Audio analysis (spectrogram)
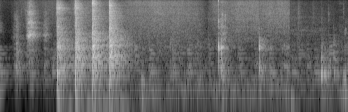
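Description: A small hammer strikes repeatedly at close range, sharp hard knocks in uneven bursts, some loud and some softer, with scraping and rattling between the blows.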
